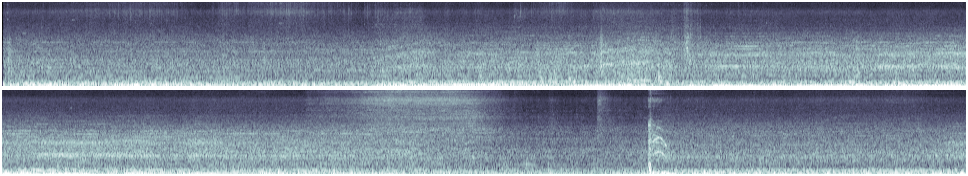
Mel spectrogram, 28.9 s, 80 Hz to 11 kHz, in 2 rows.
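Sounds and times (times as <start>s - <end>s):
excavator diesel engine running: 0.0s - 28.9s
hiss: 19.0s - 22.3s.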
